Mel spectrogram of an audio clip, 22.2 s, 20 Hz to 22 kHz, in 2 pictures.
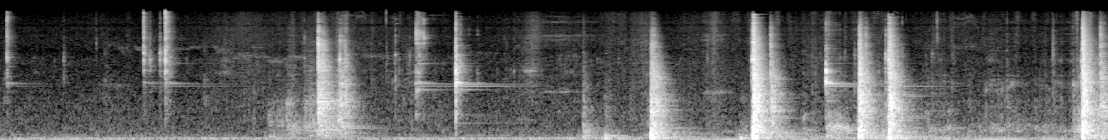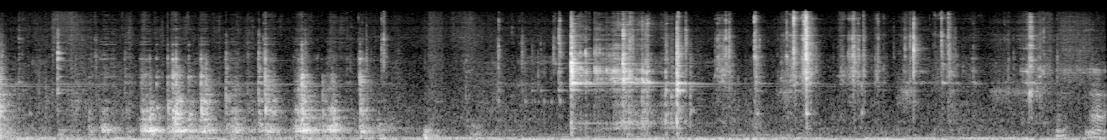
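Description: Irregular metallic clicks and knocks as an air-cooled Citroën 2CV cylinder head and its valves are handled and set down on a workbench, with a few sharper knocks in the middle and brief metal ringing.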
